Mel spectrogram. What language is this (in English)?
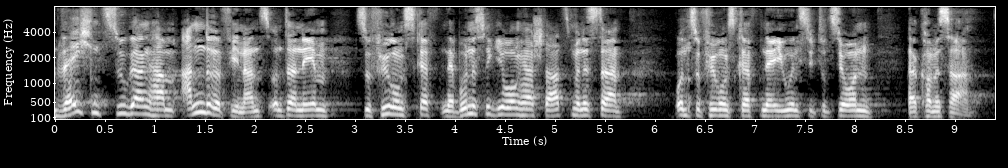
German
